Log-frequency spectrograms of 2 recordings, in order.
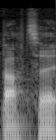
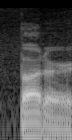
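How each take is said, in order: First: The middle t is a clear t. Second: The middle t is a quick tap. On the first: "butter in the U K" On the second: "more like butter in the U S"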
